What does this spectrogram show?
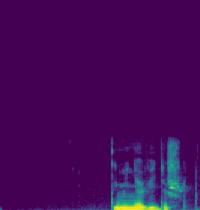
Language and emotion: Russian, neutral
